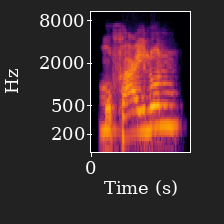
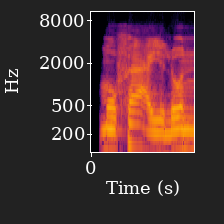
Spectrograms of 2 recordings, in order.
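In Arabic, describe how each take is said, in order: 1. يقع النبر على الحركة الثانية فقط. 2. يقع النبر على الحركة الثانية والرابعة. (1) "النبر فيها على الحركة الثانية حركة الفاء" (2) "النبر فيها على الحركة الثانية والرابعة"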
